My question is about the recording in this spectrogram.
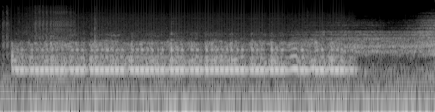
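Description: Telephone ringback tone of an outgoing call: one steady ring lasting just under two seconds, then cutting off.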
